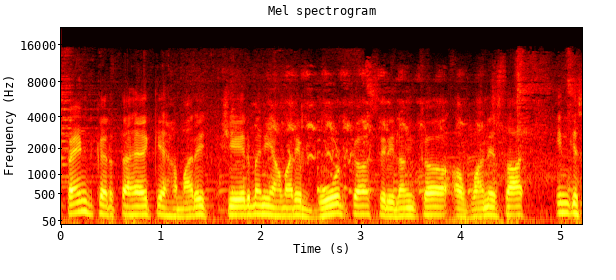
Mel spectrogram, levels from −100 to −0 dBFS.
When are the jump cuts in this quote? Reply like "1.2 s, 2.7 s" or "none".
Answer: none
